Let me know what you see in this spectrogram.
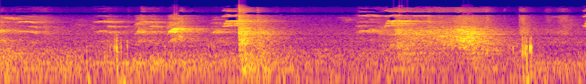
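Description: Birds chirping with short, high calls. There is a sharp knock about two and a half seconds in and a rasping scrape around four and a half seconds.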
